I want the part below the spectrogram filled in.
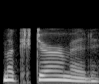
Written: MacDiarmid

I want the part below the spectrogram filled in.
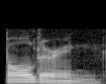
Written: bouldering

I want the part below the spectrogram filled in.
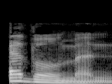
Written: Edelman

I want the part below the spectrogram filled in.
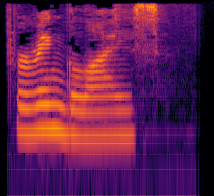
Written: pharyngalize

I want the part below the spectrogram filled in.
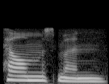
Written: helmsman

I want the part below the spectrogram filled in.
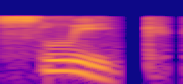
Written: sleek

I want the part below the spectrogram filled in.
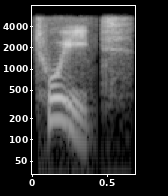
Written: tweet

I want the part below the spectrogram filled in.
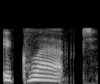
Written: ycleped

